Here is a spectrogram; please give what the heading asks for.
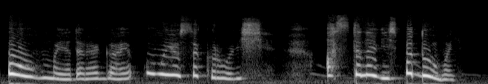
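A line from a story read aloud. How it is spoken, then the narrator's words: Mother's pleading. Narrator (Russian): взмолилась ее мать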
